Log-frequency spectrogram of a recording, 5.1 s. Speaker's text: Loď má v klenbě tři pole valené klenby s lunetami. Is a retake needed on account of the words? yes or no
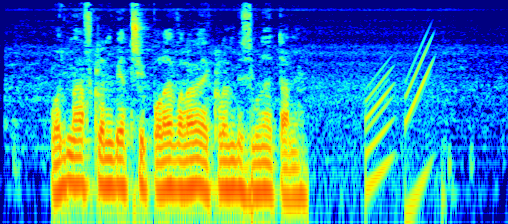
no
